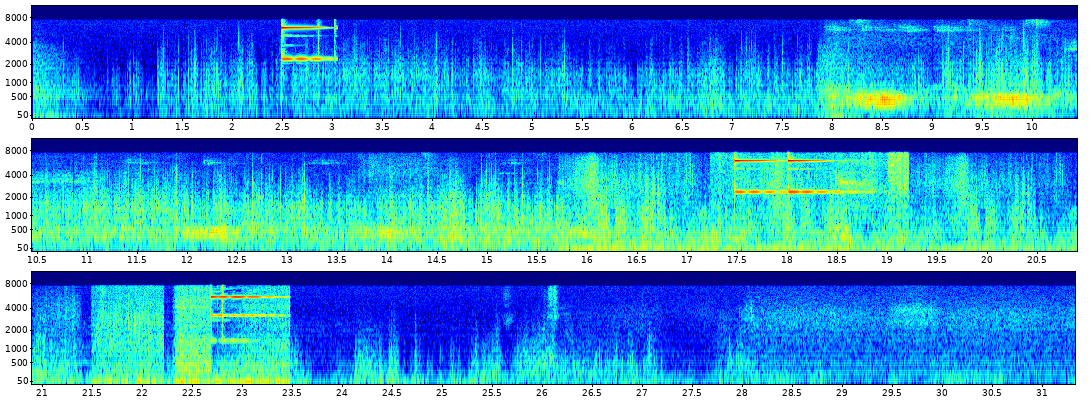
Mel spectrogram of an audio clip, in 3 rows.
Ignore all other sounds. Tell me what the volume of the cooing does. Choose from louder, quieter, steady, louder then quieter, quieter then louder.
quieter.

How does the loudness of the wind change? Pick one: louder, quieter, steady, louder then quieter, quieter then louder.
louder then quieter.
